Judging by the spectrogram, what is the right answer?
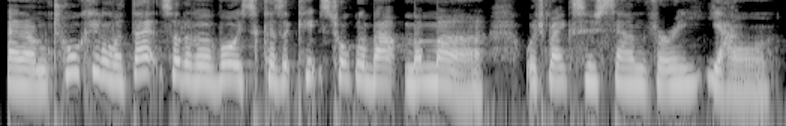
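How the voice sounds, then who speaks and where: A woman's voice: mid-range voice, a little fast, darkish tone. A woman with a New Zealand accent reading a fairy tale aloud on a livestream, breaking off often for chatty asides and explanations. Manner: chatty, digressive, explains old words.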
